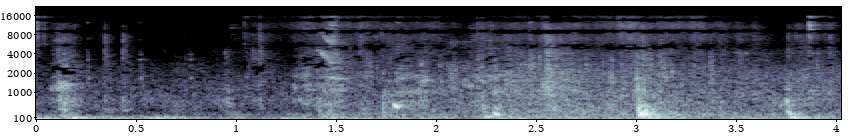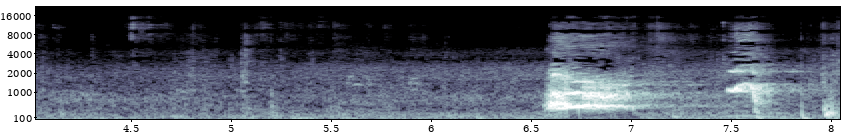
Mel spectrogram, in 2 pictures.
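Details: Eeyore, a massive 85-pound six-month-old male Treeing Walker Coonhound puppy, vocal and talkative, arriving at his new house; soft faint sounds, then a sudden loud harmonic bark near the end followed by a shorter second bark.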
